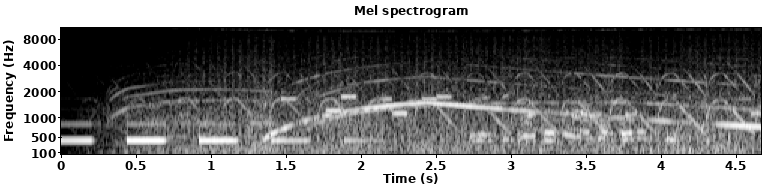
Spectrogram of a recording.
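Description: Sirens of five police cars wail at once, loud, with a rapid yelp starting first and then overlapping rising-and-falling wails layering into a dense chorus as the cars turn into a street and arrive at a house.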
